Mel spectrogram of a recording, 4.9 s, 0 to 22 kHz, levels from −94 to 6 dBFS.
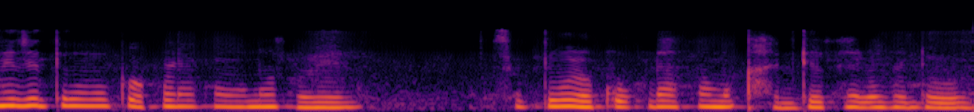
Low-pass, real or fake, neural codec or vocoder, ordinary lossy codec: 7.2 kHz; fake; codec, 16 kHz, 2 kbps, X-Codec, HuBERT features, trained on balanced general audio; none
